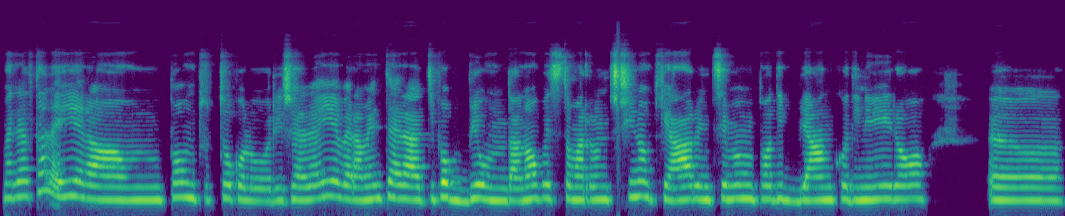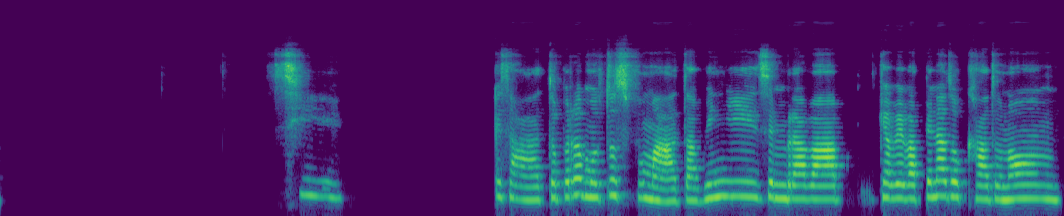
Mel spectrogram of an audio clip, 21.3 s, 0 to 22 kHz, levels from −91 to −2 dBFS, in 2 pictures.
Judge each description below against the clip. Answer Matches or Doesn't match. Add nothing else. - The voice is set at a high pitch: Matches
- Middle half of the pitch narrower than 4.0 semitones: Matches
